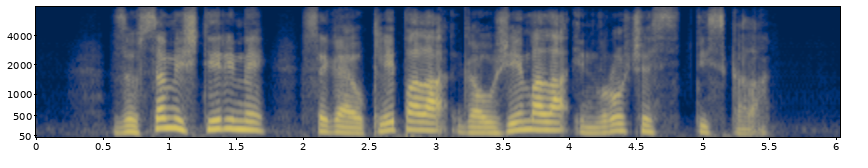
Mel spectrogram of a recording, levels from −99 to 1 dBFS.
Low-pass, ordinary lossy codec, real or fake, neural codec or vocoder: none; none; fake; codec, 16 kHz, 8 kbps, FreqCodec, smaller model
